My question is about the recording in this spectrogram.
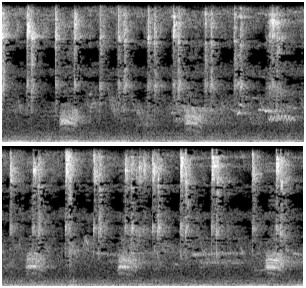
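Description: A bird calling repeatedly, one short call about every two seconds, over background music with a steady beat.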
